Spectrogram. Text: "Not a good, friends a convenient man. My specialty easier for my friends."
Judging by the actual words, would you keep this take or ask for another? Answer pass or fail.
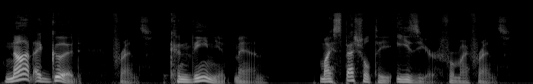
pass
